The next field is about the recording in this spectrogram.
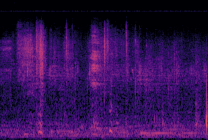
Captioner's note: girl chuckles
